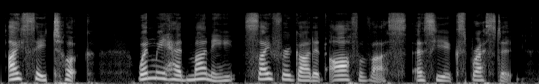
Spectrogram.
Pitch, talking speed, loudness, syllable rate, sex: 210 Hz, 190 wpm, -20 LUFS, 5.0 syllables/s, female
